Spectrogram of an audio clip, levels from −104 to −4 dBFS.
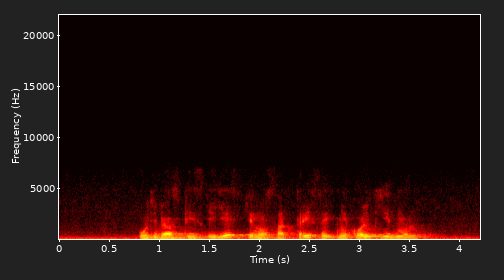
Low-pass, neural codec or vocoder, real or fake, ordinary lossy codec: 7.2 kHz; autoencoder, 48 kHz, 128 numbers a frame, DAC-VAE, trained on Japanese speech; fake; Opus, 32 kbps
